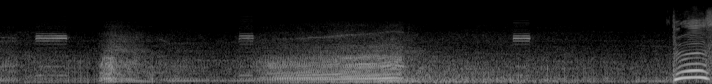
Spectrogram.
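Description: KTM Duke 790 motorcycle engine revving and pulling hard through rising pitch sweeps, under wind roar, with brief blips between surges and a loud burst at the end.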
